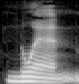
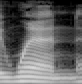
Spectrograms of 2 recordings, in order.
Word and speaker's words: Nguyen: It's pronounced Nguyen, like N-W-I-N. – So Nguyen. – You can always say Nguyen, and it would always be like a win-win situation, I suppose.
